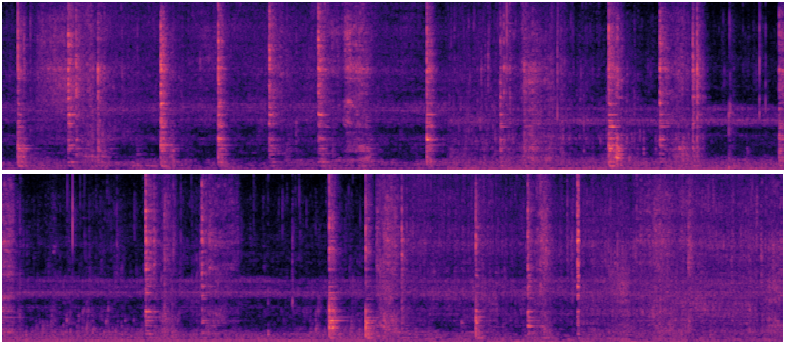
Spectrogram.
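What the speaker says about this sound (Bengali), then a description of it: "কচুরা যেহেতু আগে থেকে সিদ্ধ করা ছিল, আর এখনও ভালো মতো আমি কষিয়ে নিয়েছি" Boiled maan kochu taro is stir-fried in a pan, a spoon scraping and knocking against the metal in a steady rhythm of sharp taps over a soft, continuous sizzle, close and fairly quiet with no voices.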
